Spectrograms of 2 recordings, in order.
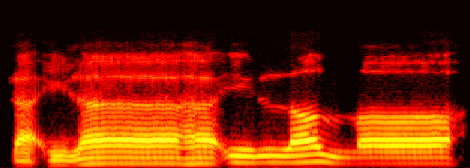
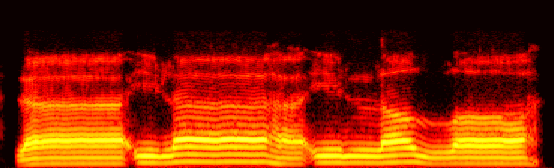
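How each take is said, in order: First: The first 'la' is cut short. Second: The first 'la' is drawn out long. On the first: The speaker calls it wrong. "lam yang pertama yang mula-mula itu dibaca dengan pendek" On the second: The speaker calls it right. "sepatutnya kita baca"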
